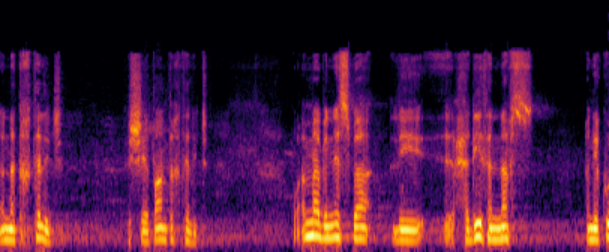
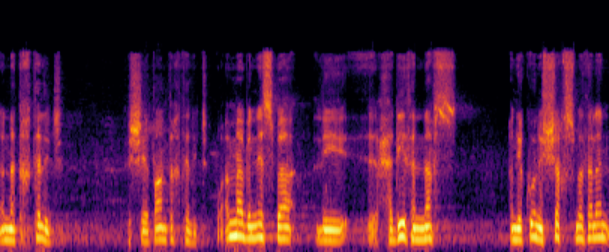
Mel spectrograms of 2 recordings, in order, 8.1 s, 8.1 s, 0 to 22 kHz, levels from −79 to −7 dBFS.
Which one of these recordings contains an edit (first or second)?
second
